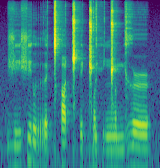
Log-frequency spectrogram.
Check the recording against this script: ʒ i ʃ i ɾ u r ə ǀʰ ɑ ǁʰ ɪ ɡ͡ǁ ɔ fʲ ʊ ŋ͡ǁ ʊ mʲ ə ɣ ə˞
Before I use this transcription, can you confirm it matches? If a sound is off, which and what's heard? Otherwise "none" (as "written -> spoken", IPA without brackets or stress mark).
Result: none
